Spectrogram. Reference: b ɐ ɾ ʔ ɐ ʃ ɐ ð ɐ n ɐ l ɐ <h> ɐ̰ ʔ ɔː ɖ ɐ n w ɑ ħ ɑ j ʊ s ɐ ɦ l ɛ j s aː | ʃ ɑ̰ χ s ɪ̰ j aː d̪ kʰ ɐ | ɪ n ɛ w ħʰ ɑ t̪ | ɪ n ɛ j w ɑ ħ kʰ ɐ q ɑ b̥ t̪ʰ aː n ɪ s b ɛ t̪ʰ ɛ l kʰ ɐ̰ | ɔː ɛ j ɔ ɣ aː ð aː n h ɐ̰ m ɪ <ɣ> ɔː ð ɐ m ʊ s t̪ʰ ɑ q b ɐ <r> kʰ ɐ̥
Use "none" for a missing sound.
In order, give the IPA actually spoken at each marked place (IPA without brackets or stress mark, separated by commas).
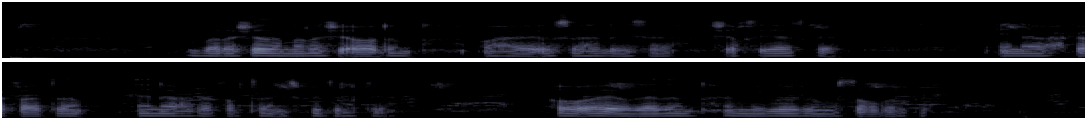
ʃ, ɣ, l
